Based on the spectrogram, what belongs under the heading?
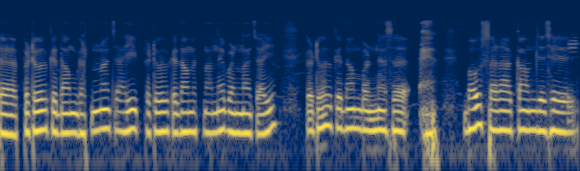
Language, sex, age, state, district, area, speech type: Maithili, male, 18-30, Bihar, Araria, rural, spontaneous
